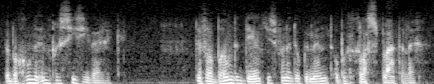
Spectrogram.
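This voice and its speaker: An actor playing a weary counterspy who gravely recounts his own wounded mission in a 1960s radio drama. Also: sits low, lively intonation, moderate pace, low-quality recording. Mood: strained, businesslike. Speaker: narrator and lead actor. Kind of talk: 1960s Dutch radio drama acting and narration. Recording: hissy, humming 1960s radio recording.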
